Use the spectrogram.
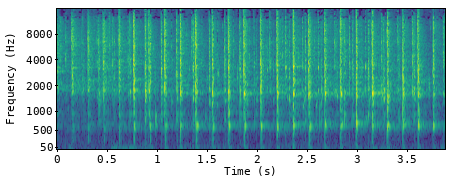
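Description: A fork whisks three eggs in a bowl for bread dumplings, making a fast, steady run of bright clinks and scrapes, roughly eight strokes a second, continuing evenly throughout with no voices.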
